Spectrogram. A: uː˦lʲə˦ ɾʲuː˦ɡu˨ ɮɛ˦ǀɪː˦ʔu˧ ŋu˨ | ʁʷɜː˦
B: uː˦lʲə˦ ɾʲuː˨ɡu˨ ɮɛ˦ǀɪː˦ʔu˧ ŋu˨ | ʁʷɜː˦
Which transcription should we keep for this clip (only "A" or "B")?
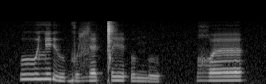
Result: B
